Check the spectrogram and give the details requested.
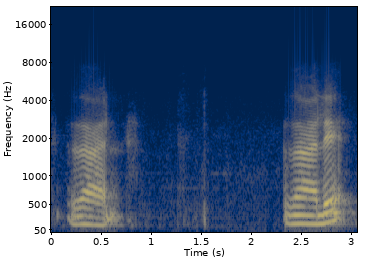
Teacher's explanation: നാവിൻറെ തുമ്പ് മേലെ മുൻപ് പല്ലിന്റെ അരിക് അരിക് എന്ന് പറഞ്ഞാൽ പല്ലിന്റെ അറ്റത്ത് ഏറ്റവും താഴ്ഭാഗത്ത് ദാ അങ്ങനെയാണ് അത് ദാലിന്റെ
